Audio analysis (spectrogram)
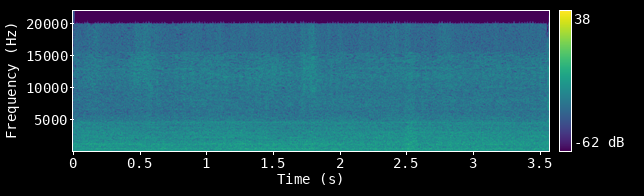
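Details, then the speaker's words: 2002-2009 Chevrolet Trailblazer 4.2L running after power steering return hose replacement and fluid top-up, wheel turned side to side: steady even hum, no howl indicating air in the system; power steering pump sounds normal. "I'm listening to hear if I can hear any type of odd howling noise coming from the power steering pump. While I do so, that would mean that there's air in the system. This sounds perfect."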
